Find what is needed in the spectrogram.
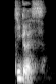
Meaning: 1. female equivalent of tigre (“tiger”): tigress 2. a fierce, brave, or passionate woman
- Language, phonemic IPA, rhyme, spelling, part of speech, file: French, /ti.ɡʁɛs/, -ɛs, tigresse, noun, LL-Q150 (fra)-tigresse.wav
